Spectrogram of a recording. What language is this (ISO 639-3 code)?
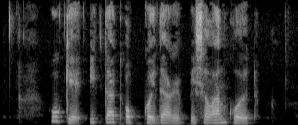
chm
